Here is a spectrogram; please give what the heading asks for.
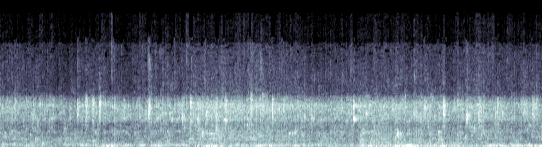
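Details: Sink test of new waste plumbing for an upstairs macerator toilet: even rushing water through the pipe with a steady hiss, no gurgling, glugging or pump strain; the drain is flowing freely, though a small leak is possibly mentioned.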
